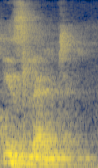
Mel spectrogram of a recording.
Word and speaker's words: island: It is not island, but it is island.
